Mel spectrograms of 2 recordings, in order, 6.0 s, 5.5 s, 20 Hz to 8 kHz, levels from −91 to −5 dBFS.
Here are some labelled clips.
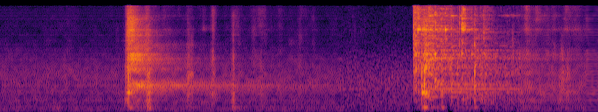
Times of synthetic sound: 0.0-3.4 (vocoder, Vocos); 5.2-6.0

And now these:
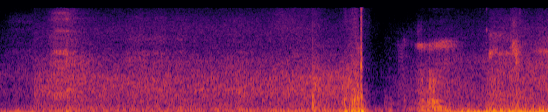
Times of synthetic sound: none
